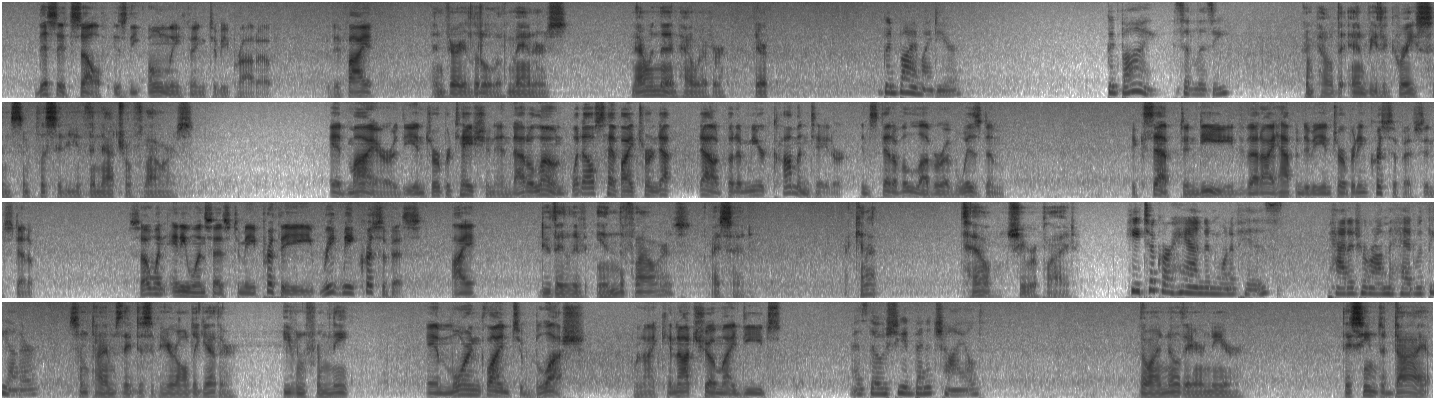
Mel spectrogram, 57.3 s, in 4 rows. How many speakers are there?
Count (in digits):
3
